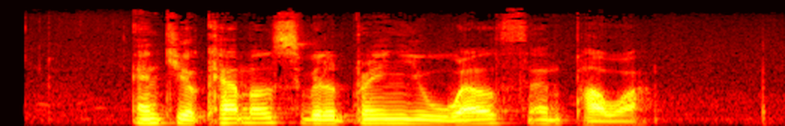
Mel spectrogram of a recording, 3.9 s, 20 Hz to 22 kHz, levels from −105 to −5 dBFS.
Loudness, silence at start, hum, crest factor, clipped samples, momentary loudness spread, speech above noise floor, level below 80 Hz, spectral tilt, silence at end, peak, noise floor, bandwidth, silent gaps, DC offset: -25 LUFS; 0.65 s; none; 20 dB; under 0.1%; 8 LU; 37 dB; -74 dBFS; -5.5 dB/octave; 0.7 s; -6 dBFS; -61 dBFS; 14.5 kHz; none; under 0.1%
